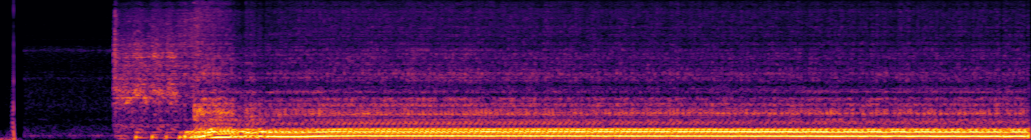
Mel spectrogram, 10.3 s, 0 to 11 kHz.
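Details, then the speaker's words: BMW E36 with 1JZ swap, first start with 25 psi oil pressure after earlier starts without oil pressure: brief crank, catches cleanly, smooth steady idle with no knocks or ticks; no apparent damage. "well guys it's going to be more excited that the 1j runs and it sounds good it doesn't really sound like i damaged anything"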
